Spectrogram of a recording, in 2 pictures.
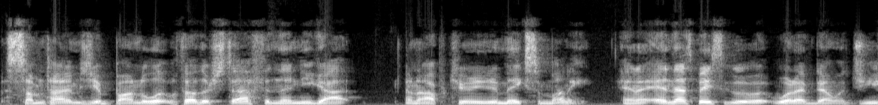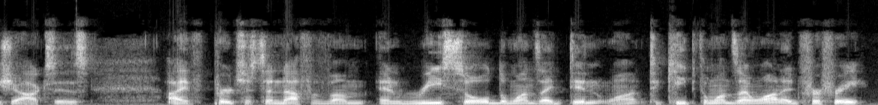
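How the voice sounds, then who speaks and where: A man's voice: mid-range voice, a little fast, no room sound. A man talking casually on a podcast, sharing personal anecdotes in a loose, conversational way. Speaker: podcast speaker.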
